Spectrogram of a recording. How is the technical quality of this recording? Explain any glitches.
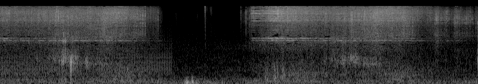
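The recording has one glitch, and it sits right at the start. From 0.0 to about 3.17 s there's computer activity noise: a buzzy, chirping pulse around 70 Hz, roughly 30 dB below the sound. It comes from processor or graphics load shifting the shared ground under the audio circuit, so it tracks the machine's activity rather than the sound itself.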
